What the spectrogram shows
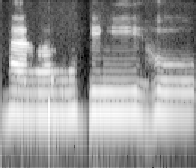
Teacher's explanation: dia dari pangkal tenggorokan bukan dari da dada ya.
